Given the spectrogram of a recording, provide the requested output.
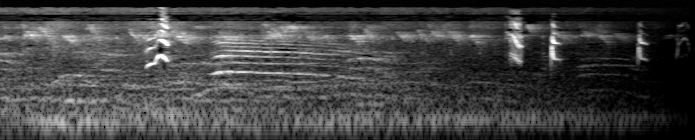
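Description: Black-winged Starling giving a sharp rising squeak, then a run of descending harmonic whistles and three loud clipped chips, over a steady low rumble.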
